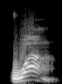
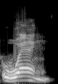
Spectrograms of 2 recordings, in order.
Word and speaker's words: Wang: wine called it one how do you pronounce it one not wang one one yes so the g is kind of swaddled up in the nation the end wow this reminds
